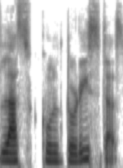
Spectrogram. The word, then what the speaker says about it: Las Culturistas: I have to say it like a white girl to make it sound accurate, but it's Las Culturistas, technically.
